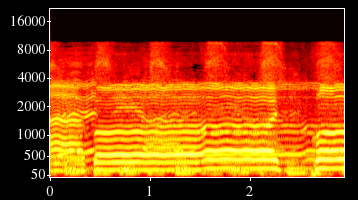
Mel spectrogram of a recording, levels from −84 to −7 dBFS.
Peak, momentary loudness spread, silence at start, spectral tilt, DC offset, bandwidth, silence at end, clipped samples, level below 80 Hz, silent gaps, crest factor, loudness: -4 dBFS; 2 LU; 0 s; -4.5 dB/octave; under 0.1%; 10 kHz; 0 s; under 0.1%; -46 dBFS; none; 12 dB; -17 LUFS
